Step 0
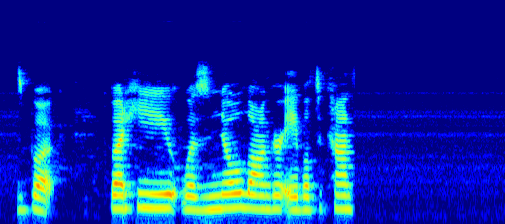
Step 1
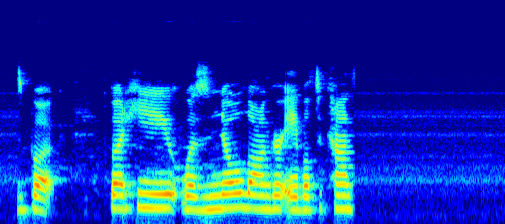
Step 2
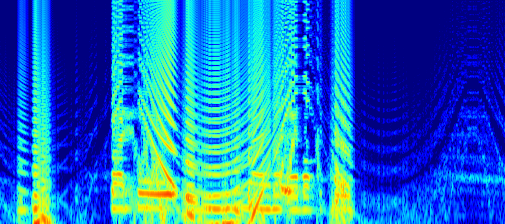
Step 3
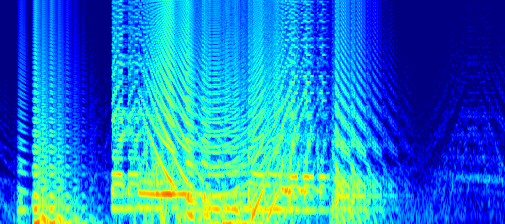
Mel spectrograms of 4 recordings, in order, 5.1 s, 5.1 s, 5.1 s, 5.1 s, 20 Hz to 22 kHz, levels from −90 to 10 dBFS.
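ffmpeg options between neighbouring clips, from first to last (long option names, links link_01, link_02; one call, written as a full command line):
ffmpeg -i in.wav -filter_complex "[0:a]equalizer=frequency=740:width_type=o:width=0.47:gain=12,acrossover=split=550|3700[link_01][link_02][link_03];[link_01]acompressor=threshold=-26dB:ratio=4[link_04];[link_02]acompressor=threshold=-27dB:ratio=4[link_05];[link_03]acompressor=threshold=-43dB:ratio=4[link_06];[link_04][link_05][link_06]amix=inputs=3:normalize=0,volume=5dB" out.wav
ffmpeg -i in.wav -af "afftfilt=real='re*pow(10,22/40*sin(2*PI*(1.5*log(max(b,1)*sr/1024/100)/log(2)-(-0.59)*(pts-256)/sr)))':imag='im*pow(10,22/40*sin(2*PI*(1.5*log(max(b,1)*sr/1024/100)/log(2)-(-0.59)*(pts-256)/sr)))':win_size=1024:overlap=0.75,acrusher=samples=39:mix=1:aa=0.000001:lfo=1:lforange=62.4:lforate=0.58" out.wav
ffmpeg -i in.wav -af "aecho=1:1:159|318|477|636:0.562|0.152|0.041|0.0111,volume=-5dB" out.wav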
